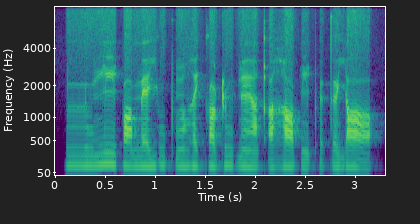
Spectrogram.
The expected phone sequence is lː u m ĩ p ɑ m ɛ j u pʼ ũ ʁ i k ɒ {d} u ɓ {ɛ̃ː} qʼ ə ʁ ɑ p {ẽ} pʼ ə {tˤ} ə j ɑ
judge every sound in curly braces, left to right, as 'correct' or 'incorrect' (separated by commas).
incorrect, correct, incorrect, incorrect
